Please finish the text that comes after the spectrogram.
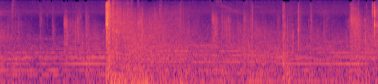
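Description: Rocket launcher shots and explosions ring out in a video game battle, with a heavy boom and a few further blasts over a constant rumbling background of gunfire and game noise.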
